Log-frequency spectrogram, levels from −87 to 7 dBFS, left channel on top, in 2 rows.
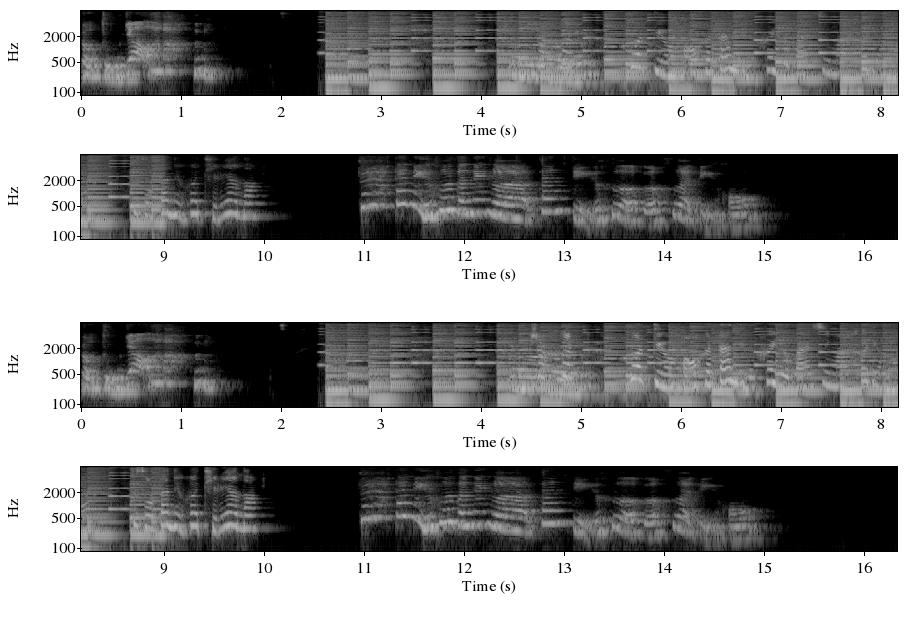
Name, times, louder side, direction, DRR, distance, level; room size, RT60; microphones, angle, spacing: voice 1, 0.0-1.3 3.2-3.6 4.2-5.1 10.9-14.9, left 1 dB, 65° left, 2.5 m, -32 dB
sound 1, 2.4-9.0, equal, 5° left, 0.6 m, -28 dB
Human voice, 4.3-6.0, right 2 dB, 45° right, 0.8 m, -32 dB
voice 2, 4.5-4.9 5.5-8.3 8.7-9.9, right 4 dB, 75° right, 0.6 m, -28 dB
6.6 x 6.5 x 7.1 m
head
